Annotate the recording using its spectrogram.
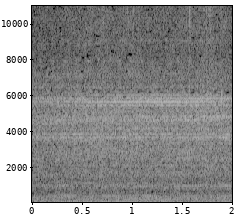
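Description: Steady low mechanical hum with a faint, steady high-pitched tone above it.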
